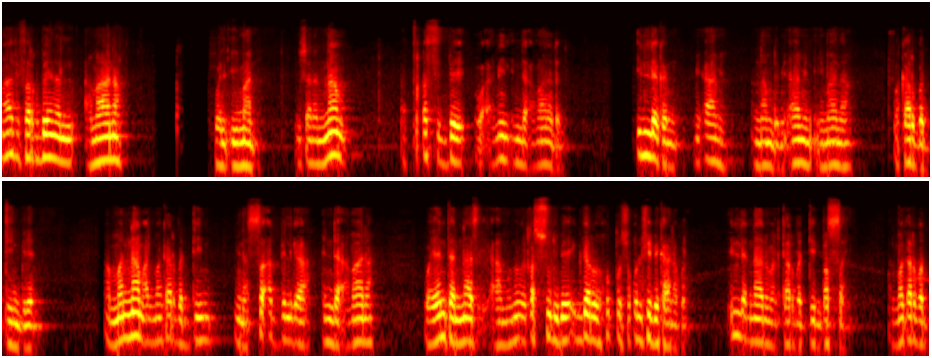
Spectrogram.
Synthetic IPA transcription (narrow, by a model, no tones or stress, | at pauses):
mafifɑɾˤqbɛːnalʔamaːna | walʔiːmaːn | ʔaʃaːnanːaːm | ʔat̪ːḁqɑsːitbɛwa̰ʔa̰miːnʕɪndaʔamaːnaɗan | ʔilːakan | miʔaːmin | anːaːmdamḭʔaːminʔḭːmaːna | wakɑɾˤbadːiːnbilen | ʔamːanːaːmalmakɑɾˤbadːiːn | minasˤːɑʔabbilɡaʕɪndaʔa̰maːna | wajant̪anːaːsḭʔaːmunuiqɑsːulibeʔiɡdɑɾwjxut̪ˤːuʃiqulfibikaːnakulː | ʔilːanːaːdumalkɑɾˤbadːiːnbɑsˤːɑhi | almakɑɾˤba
